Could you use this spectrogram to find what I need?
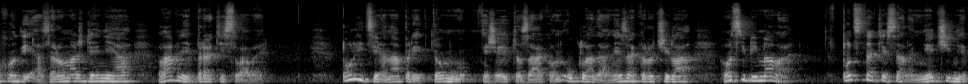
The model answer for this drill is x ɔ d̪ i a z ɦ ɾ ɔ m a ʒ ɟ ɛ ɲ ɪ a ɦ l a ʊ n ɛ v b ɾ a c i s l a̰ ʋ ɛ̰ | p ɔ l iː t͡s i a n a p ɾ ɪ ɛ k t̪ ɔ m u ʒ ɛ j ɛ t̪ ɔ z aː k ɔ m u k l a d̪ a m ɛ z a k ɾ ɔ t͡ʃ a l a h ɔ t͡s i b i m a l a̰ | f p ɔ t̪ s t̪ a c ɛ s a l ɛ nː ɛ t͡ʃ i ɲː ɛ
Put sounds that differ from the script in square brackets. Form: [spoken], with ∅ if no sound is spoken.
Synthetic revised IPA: x ɔ d̪ i a z ɦ ɾ ɔ m a ʒ ɟ ɛ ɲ ɪ a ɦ l a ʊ [ɲ] ɛ v b ɾ a c i s l a̰ ʋ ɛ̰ | p ɔ l iː t͡s i a n a p ɾ ɪ ɛ k t̪ ɔ m u ʒ ɛ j ɛ t̪ ɔ z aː k ɔ [n] u k l a d̪ a [ɲ] ɛ z a k ɾ ɔ t͡ʃ [i] l a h ɔ t͡s i b i m a l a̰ | f p ɔ t̪ s t̪ a c ɛ s a l ɛ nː ɛ t͡ʃ i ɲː ɛ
